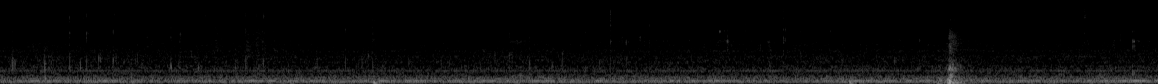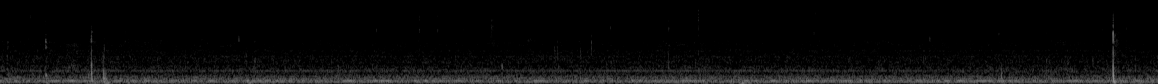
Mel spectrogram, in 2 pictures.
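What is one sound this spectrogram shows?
A small monkey rustles and picks through hair close by.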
